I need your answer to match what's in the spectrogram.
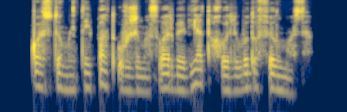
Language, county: Lithuanian, Kaunas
